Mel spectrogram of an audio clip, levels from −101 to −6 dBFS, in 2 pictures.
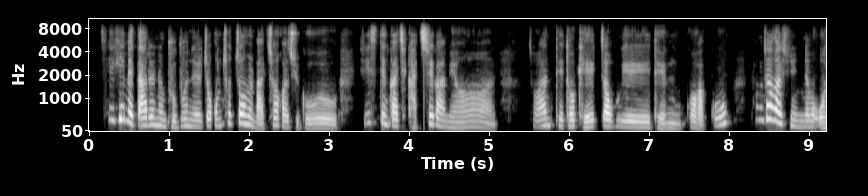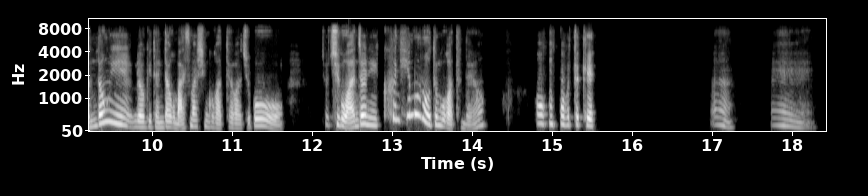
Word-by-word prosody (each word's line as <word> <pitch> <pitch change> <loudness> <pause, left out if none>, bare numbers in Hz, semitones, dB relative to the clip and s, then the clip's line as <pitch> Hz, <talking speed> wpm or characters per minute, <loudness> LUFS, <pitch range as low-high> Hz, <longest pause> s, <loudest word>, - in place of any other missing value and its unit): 책임에 360 -4 +2
따르는 215 -4 +3
부분을 175 0 -6
쪼끔 195 +1 -3
초점을 260 -1 +3
맞춰 130 +13 -1
가지고 135 -6 -2 0.2
시스템까지 265 -9 -1
같이 245 - +2
가면 160 - -4 0.4
저한테 190 +2 -5
더 180 0 0
계획적이 165 -2 0
된 135 -1 -8
것 165 -1 -1
같고 245 - -3 0.3
성장할 365 -5 +6
수 225 -6 -10
있는 170 -1 -6
원동이 245 - +2
력이 165 0 +1
된다고 150 0 -2
말씀하신 170 +9 -1
것 155 - -12
같아 135 +2 -6
가지고 140 +10 -1 0.4
저 230 - -19
지금 220 -2 +2
완전히 230 -5 +5
큰 400 -3 -5
힘을 - - +2
얻은 230 -2 +3
것 185 - -2
같은데요. 130 - -4 0.6
어머 255 -1 +1 0.2
어떡해. 220 -3 +2 1.5
예. 205 -9 -15 0.5
예. 175 -9 -17
185 Hz, 285 characters per minute, -22 LUFS, 155-230 Hz, 1.5 s, 성장할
